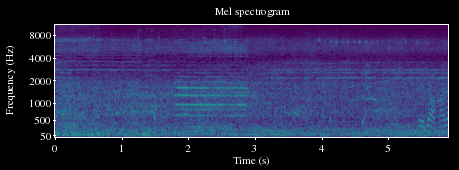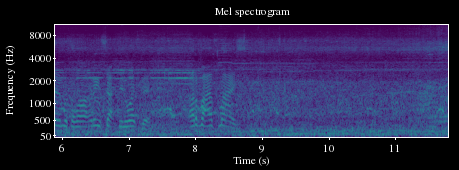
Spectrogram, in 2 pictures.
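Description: Motor rickshaw engines putter and drone nearby.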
